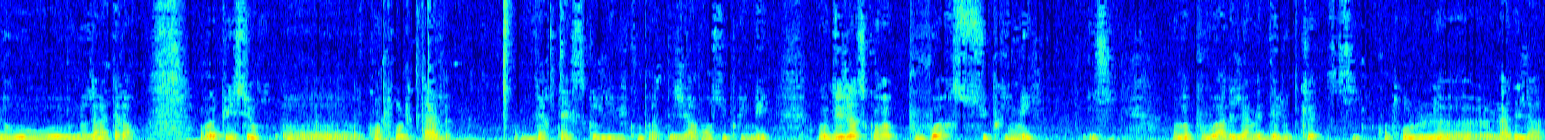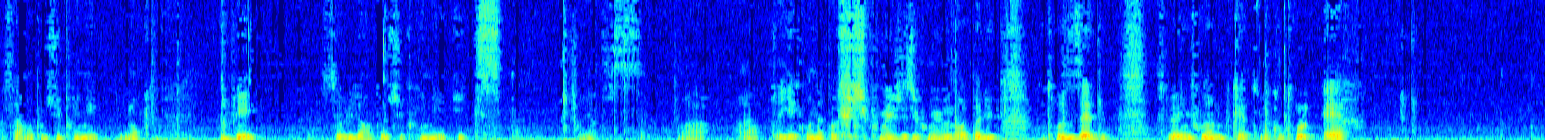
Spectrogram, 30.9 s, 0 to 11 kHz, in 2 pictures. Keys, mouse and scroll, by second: 4.3 ctrl+Tab, 17.8 b, 21.2 x, 26.4 ctrl+z, 29.5 ctrl+r.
